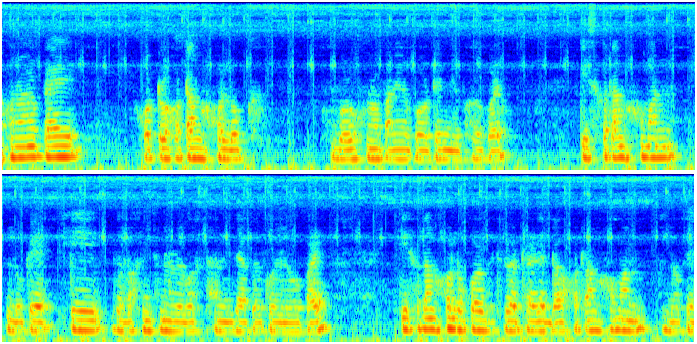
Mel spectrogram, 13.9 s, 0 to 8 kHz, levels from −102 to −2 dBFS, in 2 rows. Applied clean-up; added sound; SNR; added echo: none; Domestic sounds, home sounds; 19 dB; reverberation time 0.3 s.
